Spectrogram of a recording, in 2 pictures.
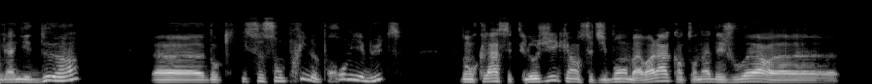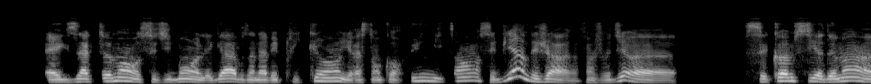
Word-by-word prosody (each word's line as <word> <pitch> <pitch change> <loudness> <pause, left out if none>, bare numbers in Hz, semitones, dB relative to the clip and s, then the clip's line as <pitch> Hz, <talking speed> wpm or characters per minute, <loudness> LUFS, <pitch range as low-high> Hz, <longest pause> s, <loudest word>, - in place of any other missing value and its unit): gagné 115 0 0
2-1. 185 - +1 0.7
Heu, 105 -1 +5
donc 110 +1 -6 0.2
ils 135 - -9
se 150 +2 -6
sont 150 +1 -3
pris 255 - -8
le 150 - -2
1er 225 - -3
but, 175 +10 -5 0.6
donc 120 0 -1
là 145 +1 +3
c'était - - -9
logique, 150 +8 0
hein, 135 -2 0
on - - -1
s'est 110 0 -8
dit: 105 +2 -3
«Bon 135 +2 +1
ben, 100 -3 +3
voilà, 160 0 +3
quand 110 -7 -8
on 110 - -2
a 125 0 -1
des 115 -1 -2
joueurs, 130 +4 +3
heu». 100 -2 0 0.8
Exactement, 130 +9 +2
on 125 - +1
se 110 +1 -6
dit: 110 +2 -5
«Bon, 125 0 +2
les 100 -2 -2
gars 135 +2 +5
vous 110 -2 -7
en 105 - 0
avez 105 0 0
pris 105 - -17
qu'1, 155 -1 +1
il 105 - 0
reste 100 +1 -5
encore, 105 0 -5
1 160 +2 -2
mi-temps 165 +4 -4
c'est 115 -9 -7
bien 320 - +2
déjà», 125 - +1
enfin, 100 +4 -10
je 100 +1 -12
veux 105 - -5
dire, 185 - 0
heu 95 -4 +1 0.7
c'est 125 - -4
comme 165 -1 +6
si, 150 -2 -2
heu, - - +3
demain, 160 +3 +2
125 Hz, 200 wpm, -23 LUFS, 105-155 Hz, 0.8 s, comme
